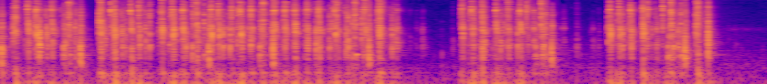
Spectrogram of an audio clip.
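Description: Fingertips type rapidly on a black backlit mechanical keyboard with plastic keycaps and blue switches. It produces a dense run of bright, sharp clicks with very short decay, broken by brief pauses near one second, four seconds and six seconds before the typing resumes.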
